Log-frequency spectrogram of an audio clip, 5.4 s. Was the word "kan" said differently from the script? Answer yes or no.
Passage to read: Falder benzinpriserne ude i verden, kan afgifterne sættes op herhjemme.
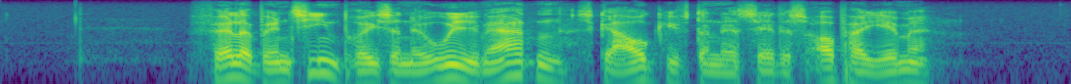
yes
